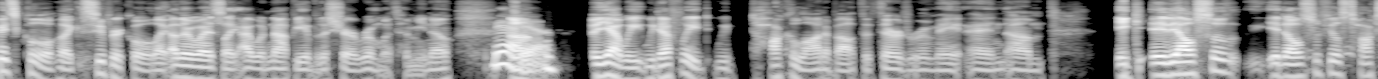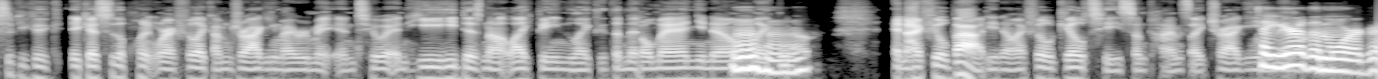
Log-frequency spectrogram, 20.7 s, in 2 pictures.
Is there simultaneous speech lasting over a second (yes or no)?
no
